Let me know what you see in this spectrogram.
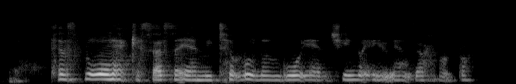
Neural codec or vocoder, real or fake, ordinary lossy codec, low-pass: codec, 16 kHz, 1 kbps, FunCodec, trained on LibriTTS, 50 frames a second; fake; Opus, 24 kbps; 7.2 kHz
